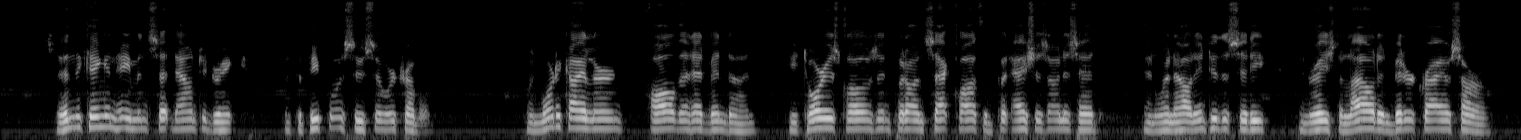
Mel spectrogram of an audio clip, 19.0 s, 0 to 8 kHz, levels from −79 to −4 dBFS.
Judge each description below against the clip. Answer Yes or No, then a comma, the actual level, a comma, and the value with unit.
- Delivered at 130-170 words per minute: Yes, average, 165 wpm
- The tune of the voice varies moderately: No, narrow, 2.1 semitones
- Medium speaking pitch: Yes, medium, 150 Hz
